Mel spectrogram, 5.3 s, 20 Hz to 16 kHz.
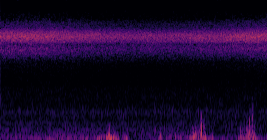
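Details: A chorus of cicadas, recorded in 2021, holds a continuous, shrill, buzzing drone at a high pitch from start to finish, with a few soft low thumps or rustles beneath the song.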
